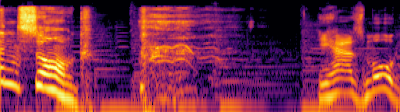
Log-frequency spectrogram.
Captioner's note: laughs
